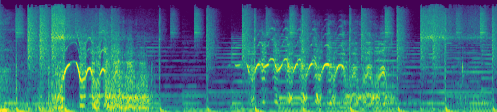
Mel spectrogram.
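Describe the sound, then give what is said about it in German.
A horse of the horse-drawn tram (Pferdebahn) on Spiekeroog whinnies twice with a rising, wavering neigh, while hooves clip-clop in a steady, regular rhythm throughout. Both sounds are clear, with no talking. “Herzlich willkommen zu Langsamfahrt Extra und heute geht es um die Pferdebahn auf Spiekeroog.”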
